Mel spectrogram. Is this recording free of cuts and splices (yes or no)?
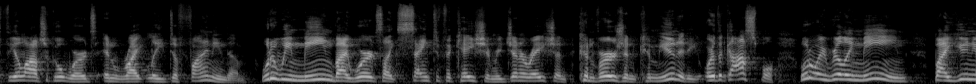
no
